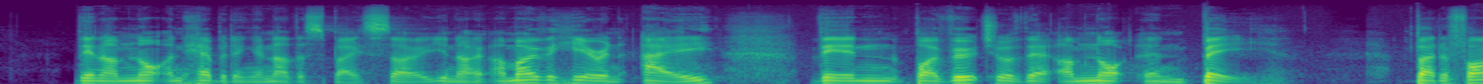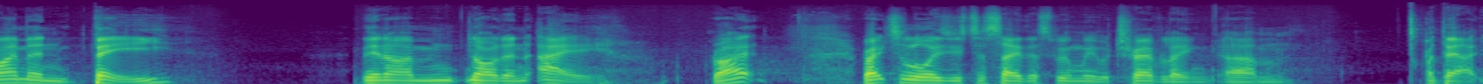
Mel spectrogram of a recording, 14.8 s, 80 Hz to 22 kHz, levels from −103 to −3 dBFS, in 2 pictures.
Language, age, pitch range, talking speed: English, 30-49, 110-135 Hz, 180 wpm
